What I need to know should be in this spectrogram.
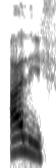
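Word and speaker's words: ا: 18 নম্বর মাখরাজ একটাই বাকি আছে, সেটা হলো আলিফ।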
